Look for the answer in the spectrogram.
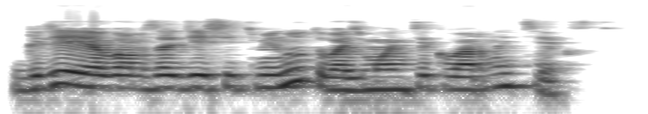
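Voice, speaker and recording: A man's voice: high voice, fairly even intonation, moderate pace, dull audio, lightly acted. A woman reading a snide, mocking young man. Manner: teasing, snide.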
